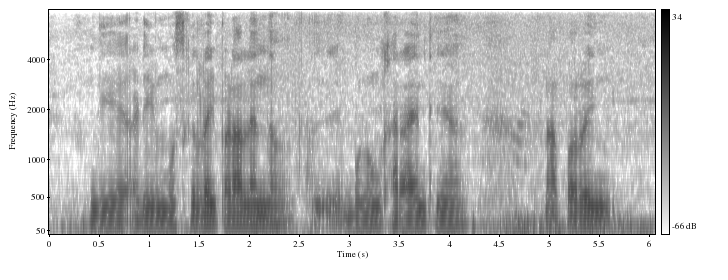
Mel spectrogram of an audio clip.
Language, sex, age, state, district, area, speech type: Santali, male, 18-30, West Bengal, Birbhum, rural, spontaneous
